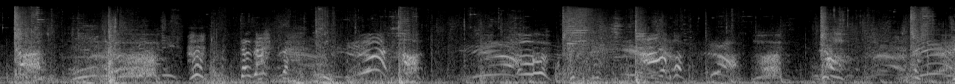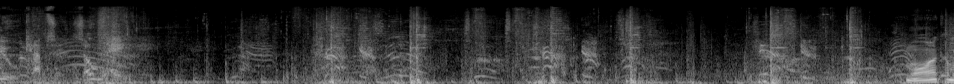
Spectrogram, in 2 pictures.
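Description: Swords clash and clang.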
